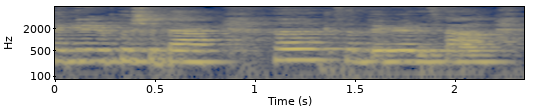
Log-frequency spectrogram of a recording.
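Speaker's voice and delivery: mock voice heavy with guilt. Retelling own past words while feeling all guilty: retelling own guilty-sounding voice. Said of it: "it was, like, in my voice".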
